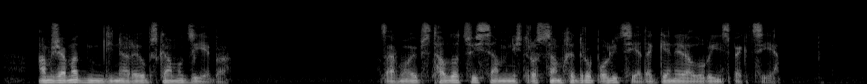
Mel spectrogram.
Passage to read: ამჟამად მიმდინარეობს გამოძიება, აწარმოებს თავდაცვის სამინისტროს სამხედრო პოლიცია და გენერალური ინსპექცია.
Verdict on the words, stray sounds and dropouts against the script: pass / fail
pass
